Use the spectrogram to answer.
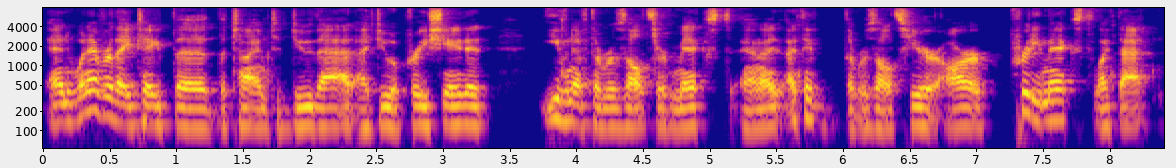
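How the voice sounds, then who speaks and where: A man's voice: medium pitch, normal speed, vocal fry. A man co-hosting a podcast, giving a casual movie review in a rambling way with dry, sardonic asides.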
